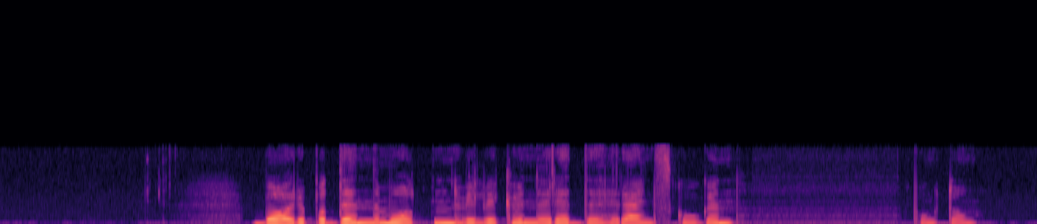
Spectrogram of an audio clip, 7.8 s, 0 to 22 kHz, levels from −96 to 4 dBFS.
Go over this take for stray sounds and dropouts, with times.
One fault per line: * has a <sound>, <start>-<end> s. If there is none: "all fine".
all fine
